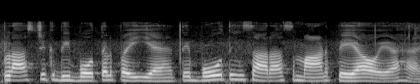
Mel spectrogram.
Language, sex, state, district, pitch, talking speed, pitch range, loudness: Punjabi, female, Punjab, Fazilka, 180 Hz, 185 wpm, 165-200 Hz, -14 LUFS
